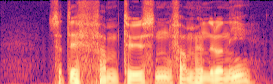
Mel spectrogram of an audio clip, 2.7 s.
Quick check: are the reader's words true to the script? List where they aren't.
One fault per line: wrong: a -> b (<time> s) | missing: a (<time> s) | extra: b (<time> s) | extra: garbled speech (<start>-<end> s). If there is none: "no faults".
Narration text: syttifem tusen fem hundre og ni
no faults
